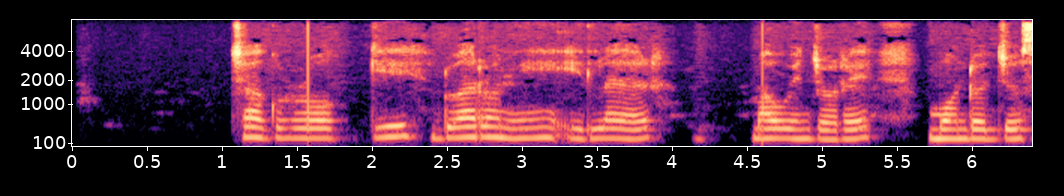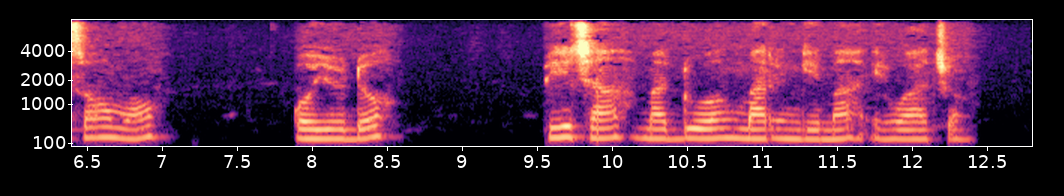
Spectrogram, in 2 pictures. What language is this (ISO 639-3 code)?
luo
